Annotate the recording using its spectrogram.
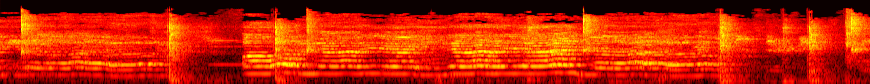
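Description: A girl singing unaccompanied, holding long notes that slide from pitch to pitch, with a short break about a second in. A few sharp clicks sound among the notes.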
